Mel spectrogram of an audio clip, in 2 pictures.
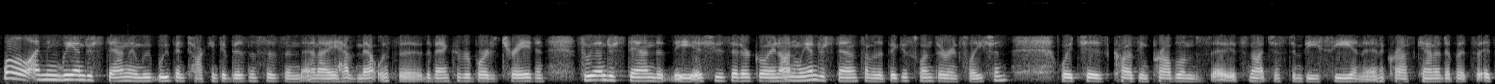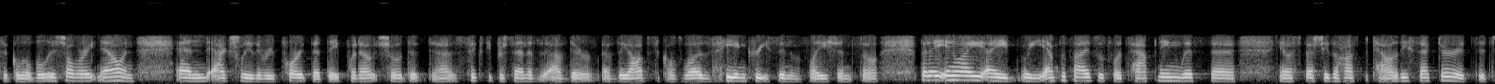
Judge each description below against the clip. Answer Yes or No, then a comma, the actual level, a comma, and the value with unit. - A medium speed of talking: No, fast, 225 wpm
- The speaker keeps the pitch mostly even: Yes, narrow, 2.2 semitones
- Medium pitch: Yes, medium, 155 Hz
